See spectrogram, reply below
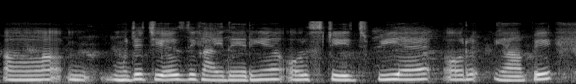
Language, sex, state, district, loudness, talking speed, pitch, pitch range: Hindi, female, Punjab, Kapurthala, -15 LUFS, 155 wpm, 220 Hz, 205-230 Hz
